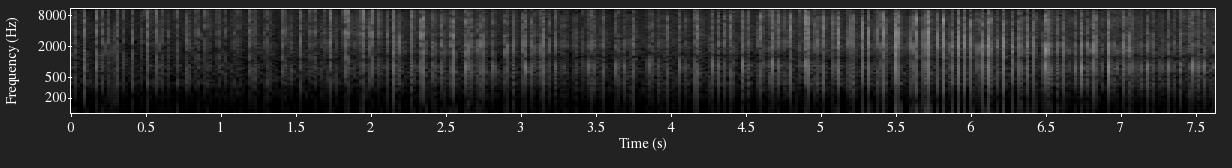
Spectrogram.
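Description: Fingertips and nails tap and scratch the glossy laminated cardboard front cover of a large, thick, solid hardcover book, the Guinness World Records 2020, held upright near the mic. A dense, irregular stream of quick, dry crackling taps and scratches runs throughout, growing slightly louder toward the end.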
